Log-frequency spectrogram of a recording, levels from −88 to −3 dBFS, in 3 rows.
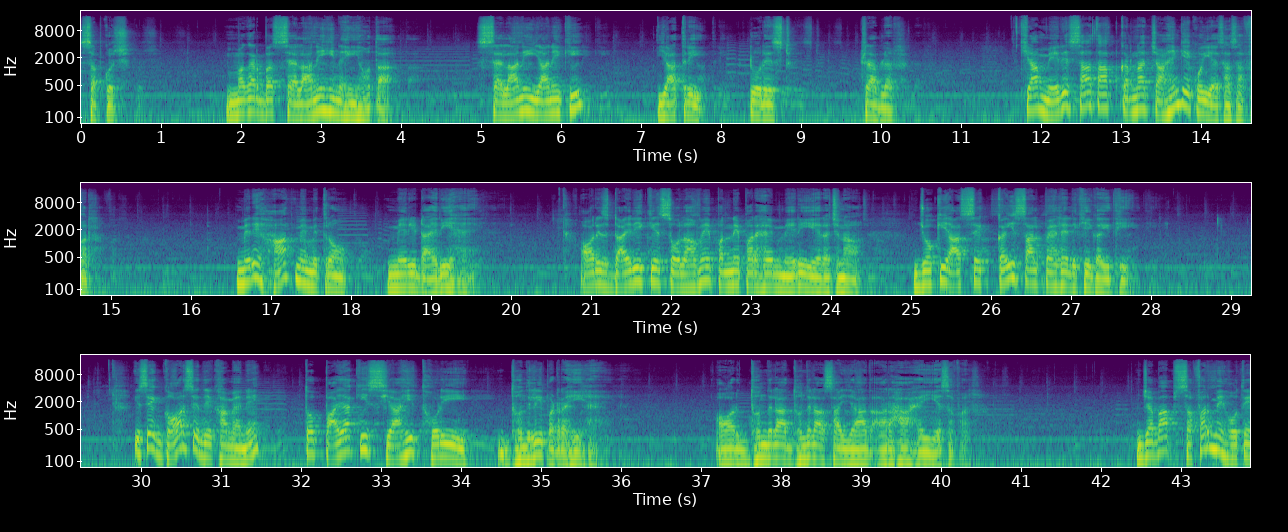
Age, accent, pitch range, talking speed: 40-59, native, 90-120 Hz, 110 wpm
